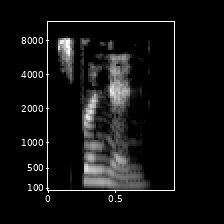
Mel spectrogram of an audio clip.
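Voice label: "springing", English, British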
